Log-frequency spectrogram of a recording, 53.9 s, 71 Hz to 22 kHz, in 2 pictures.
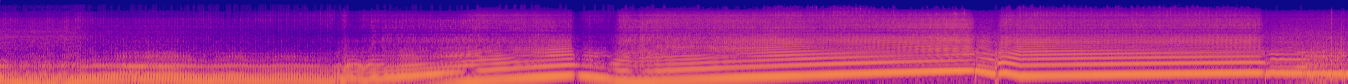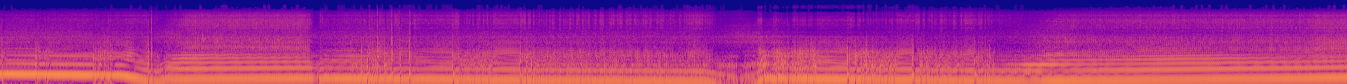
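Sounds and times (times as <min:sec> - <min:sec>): car engine revving through gears: 0:06.5 - 0:53.9
exhaust crackling pops: 0:26.4 - 0:28.0, 0:28.8 - 0:30.4, 0:33.1 - 0:47.4.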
